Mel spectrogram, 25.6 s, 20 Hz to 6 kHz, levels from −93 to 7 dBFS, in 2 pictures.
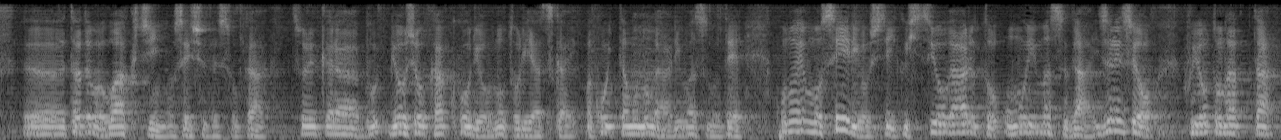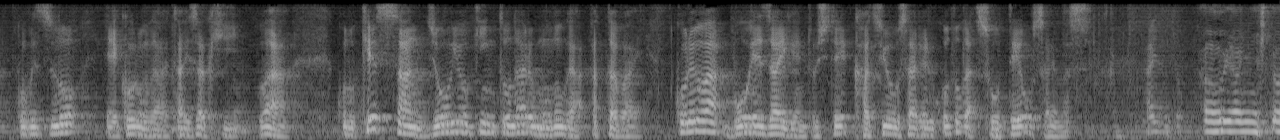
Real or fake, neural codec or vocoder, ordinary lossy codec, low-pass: fake; vocoder, 24 kHz, 100 mel bands, Vocos; none; 5.4 kHz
